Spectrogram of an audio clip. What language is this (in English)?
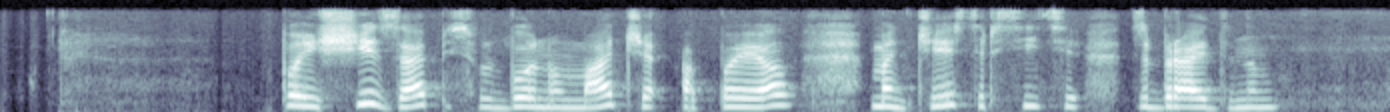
Russian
